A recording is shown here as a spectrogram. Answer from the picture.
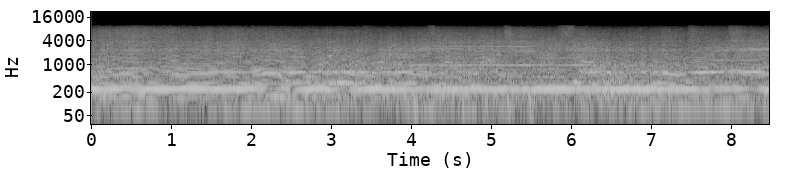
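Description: Heavily distorted electric guitar and bass through stage amplifiers, holding one sustained chord as a steady, loud drone, with a few faint cymbal touches.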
